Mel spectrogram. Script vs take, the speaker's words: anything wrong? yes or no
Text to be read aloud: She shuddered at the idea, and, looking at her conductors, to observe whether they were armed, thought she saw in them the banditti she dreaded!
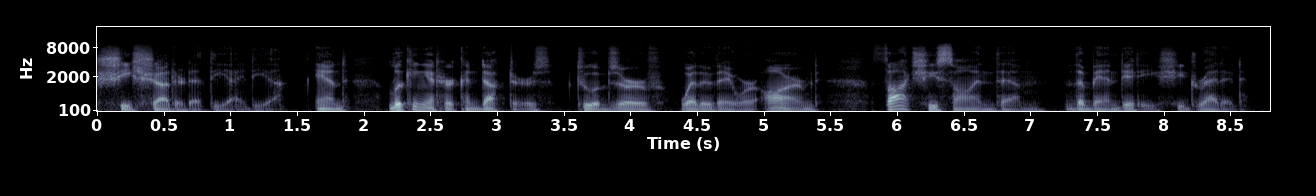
no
